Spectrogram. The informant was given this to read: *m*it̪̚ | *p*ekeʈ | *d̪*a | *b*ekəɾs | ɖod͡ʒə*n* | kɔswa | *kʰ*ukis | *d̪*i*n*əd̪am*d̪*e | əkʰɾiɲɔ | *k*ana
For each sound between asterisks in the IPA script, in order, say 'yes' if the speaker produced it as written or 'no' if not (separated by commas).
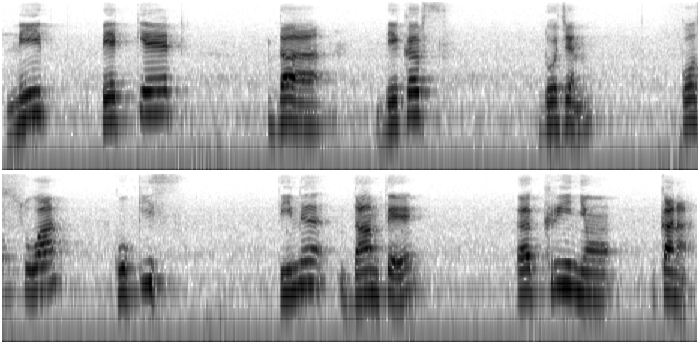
no, yes, yes, yes, yes, no, no, yes, no, yes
